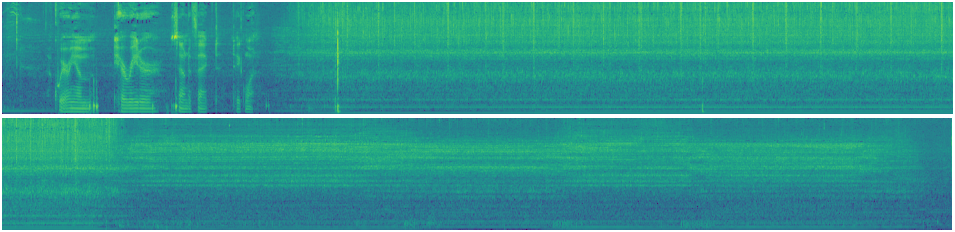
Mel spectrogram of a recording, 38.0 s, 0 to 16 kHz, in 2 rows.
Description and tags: Aquarium aerator y bubbles
Aerator in 10 gallon aquarium and bubbles in water. Mechanical sounds. NTG-2, Tascam DR-60D
aerator, aquarium-aerator, bubbles, fish, pump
